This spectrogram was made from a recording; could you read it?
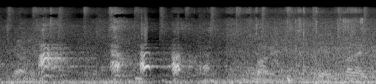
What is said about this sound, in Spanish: Hemos podido escuchar también en esos trabajos de los perros algún ladrido más fuerte que otro, como vas a escuchar ahora.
